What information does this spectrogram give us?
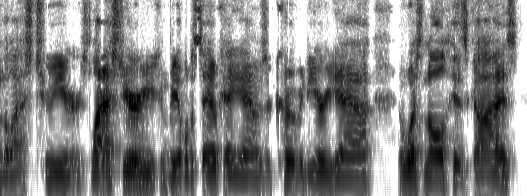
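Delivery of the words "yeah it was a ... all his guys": ordinary delivery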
